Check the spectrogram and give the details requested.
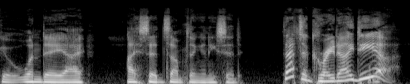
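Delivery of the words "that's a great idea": high, slow, drawn-out surprised tone. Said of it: "You don't have to be so surprised".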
